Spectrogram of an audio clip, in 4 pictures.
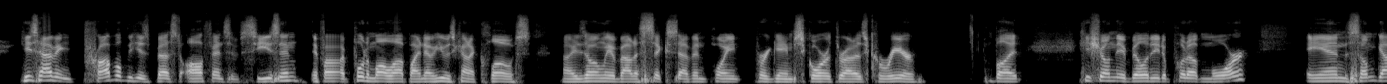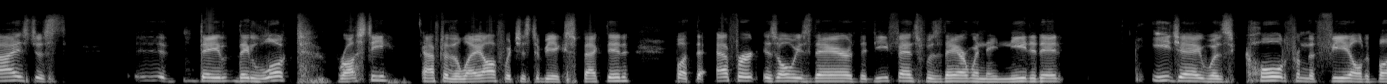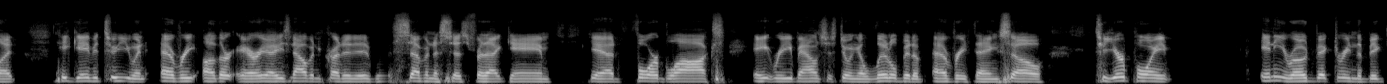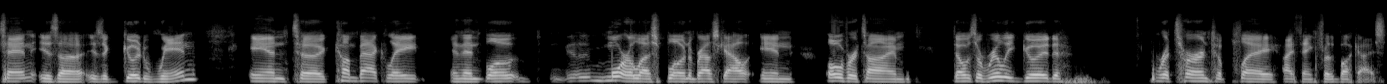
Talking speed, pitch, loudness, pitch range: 170 wpm, 140 Hz, -21 LUFS, 130-155 Hz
